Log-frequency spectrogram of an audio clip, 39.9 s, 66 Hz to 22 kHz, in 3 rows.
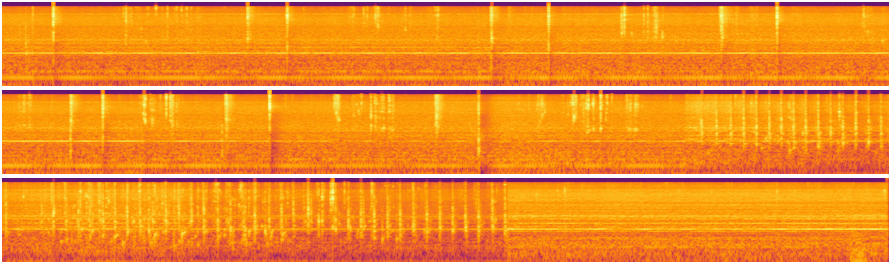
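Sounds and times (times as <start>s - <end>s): eggs cracking on a plastic bowl: 15.4s - 16.0s, 23.7s - 34.3s
steady hum: 21.0s - 34.7s
eggs beaten with a utensil: 23.7s - 34.3s.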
